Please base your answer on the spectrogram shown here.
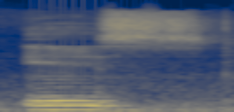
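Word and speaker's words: αι: When alpha and iota come together, that's just I. I. Aye, Captain. Aye.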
